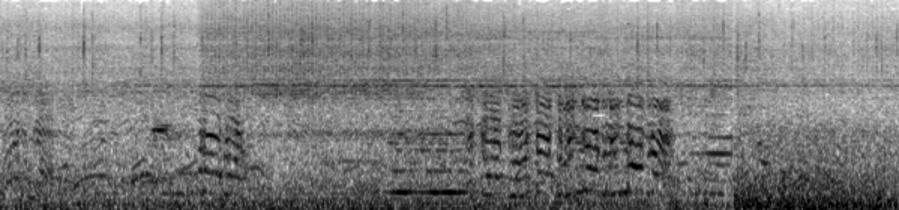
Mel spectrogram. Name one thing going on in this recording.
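Cart wheels rattle along a road.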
